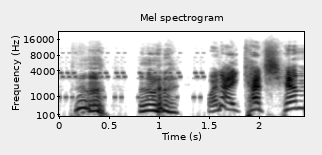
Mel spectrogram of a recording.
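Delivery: put-on old woman voice. Voicing an old woman character in a game: old bag voice. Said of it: "old bag voice".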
